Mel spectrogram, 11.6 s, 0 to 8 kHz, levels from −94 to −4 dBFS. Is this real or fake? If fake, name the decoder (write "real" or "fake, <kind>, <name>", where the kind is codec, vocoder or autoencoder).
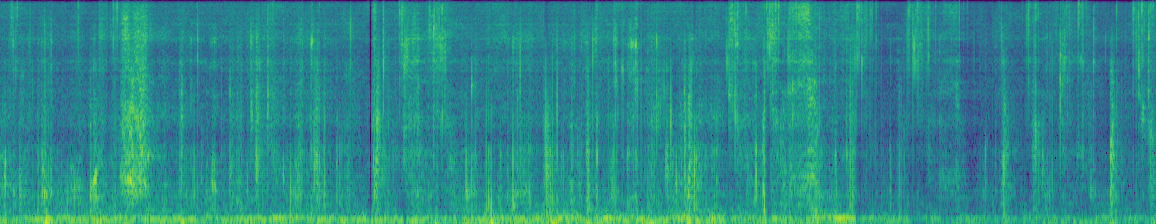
fake, codec, SNAC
